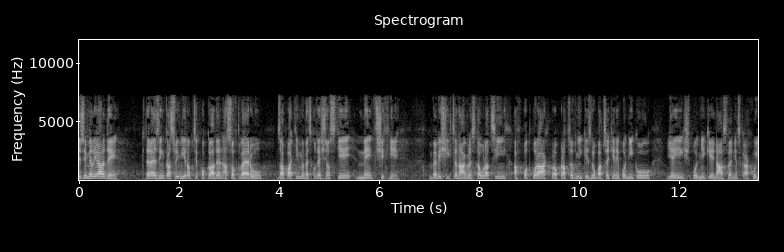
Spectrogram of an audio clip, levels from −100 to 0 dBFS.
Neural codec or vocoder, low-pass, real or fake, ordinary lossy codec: codec, 16 kHz, 4.8 kbps, FACodec; 7.2 kHz; fake; MP3, 48 kbps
